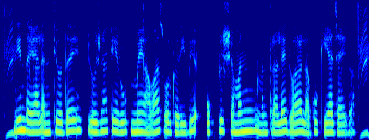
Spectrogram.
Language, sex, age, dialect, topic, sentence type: Hindi, female, 31-35, Hindustani Malvi Khadi Boli, banking, statement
